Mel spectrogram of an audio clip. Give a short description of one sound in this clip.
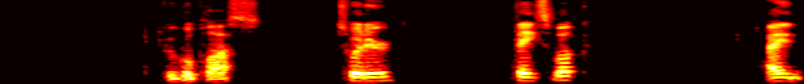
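A man speaks calmly and clearly into a close microphone, in short bursts.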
